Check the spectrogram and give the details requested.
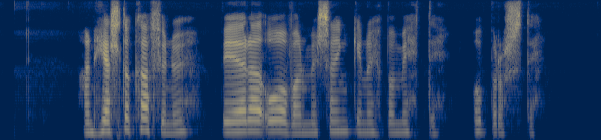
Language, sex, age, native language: Icelandic, female, 30-39, Icelandic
